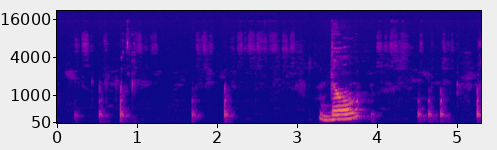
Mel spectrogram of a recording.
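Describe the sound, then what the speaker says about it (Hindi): Marker or chalk strokes tap and scratch on a board during a physics lesson on motion, in short bursts between a teacher's spoken words. "तो यहाँ पर हम लिखते हैं"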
